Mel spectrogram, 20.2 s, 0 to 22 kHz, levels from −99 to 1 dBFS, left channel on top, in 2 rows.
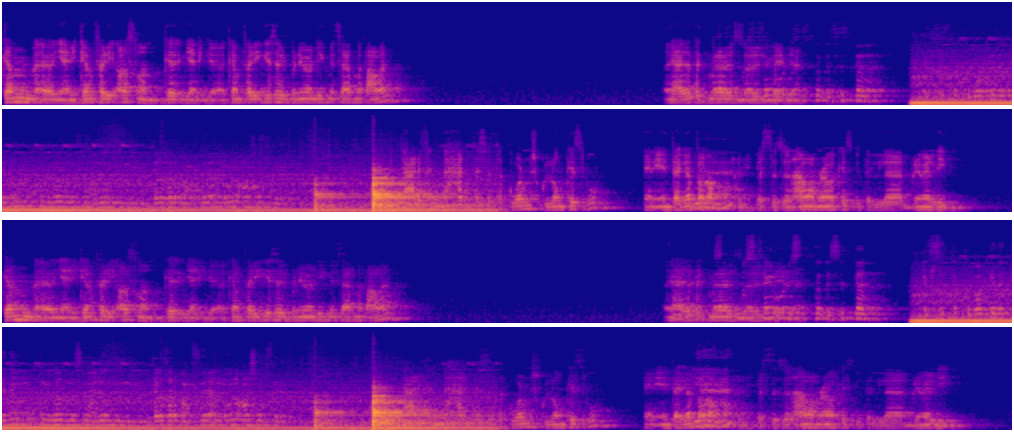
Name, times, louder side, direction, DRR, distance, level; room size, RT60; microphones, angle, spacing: voice 1, 0.0-3.9 6.6-8.0 14.0-16.1 16.5-19.6, left 2 dB, 85° left, 4 dB, 2.4 m, -43 dB
voice 2, 6.7-8.7 9.2-13.0 16.9-17.4, right 2 dB, 70° right, 6 dB, 5.5 m, -47 dB
sound 1, 9.1-15.1, equal, 5° left, 1.8 m, -33 dB
25.5 x 22.5 x 2.2 m, 0.66 s
head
